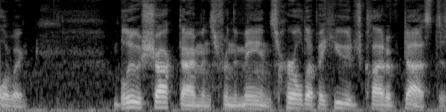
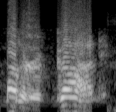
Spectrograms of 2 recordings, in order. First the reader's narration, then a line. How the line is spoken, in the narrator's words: Sky Eye One blurted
